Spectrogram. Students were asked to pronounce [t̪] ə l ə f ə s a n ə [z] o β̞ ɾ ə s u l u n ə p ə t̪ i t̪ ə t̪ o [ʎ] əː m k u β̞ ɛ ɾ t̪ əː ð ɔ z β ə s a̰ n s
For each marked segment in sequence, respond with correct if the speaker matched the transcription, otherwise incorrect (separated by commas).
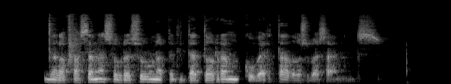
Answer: incorrect, incorrect, incorrect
